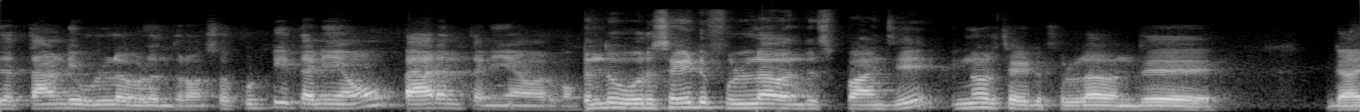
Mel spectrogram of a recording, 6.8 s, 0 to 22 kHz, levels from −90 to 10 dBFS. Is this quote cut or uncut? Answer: cut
